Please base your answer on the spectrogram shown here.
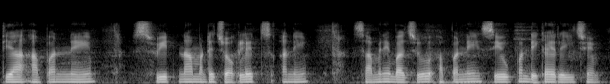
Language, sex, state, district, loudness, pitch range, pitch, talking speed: Gujarati, male, Gujarat, Valsad, -20 LUFS, 110-120 Hz, 115 Hz, 145 wpm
